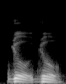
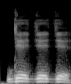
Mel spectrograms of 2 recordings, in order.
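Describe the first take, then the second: First: Wrong bounce, rounded "ju, ju"; jim tebal yang salah. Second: "J, j, j" with a thin unrounded bounce, "je"; jim tipis. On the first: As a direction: round the echo of j into "ju". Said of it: "jangan jadi gini". ("ju, ju", pantulan jim tebal) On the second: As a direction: bounce each "J" lightly as "je". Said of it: "Jimnya tipis ya". ("J, j, j", pantulan jim tipis) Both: Shown as a demonstration.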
